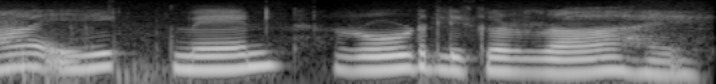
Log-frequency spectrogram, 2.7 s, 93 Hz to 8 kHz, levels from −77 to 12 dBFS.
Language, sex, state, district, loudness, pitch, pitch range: Hindi, female, Uttar Pradesh, Saharanpur, -14 LUFS, 205 Hz, 185-225 Hz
